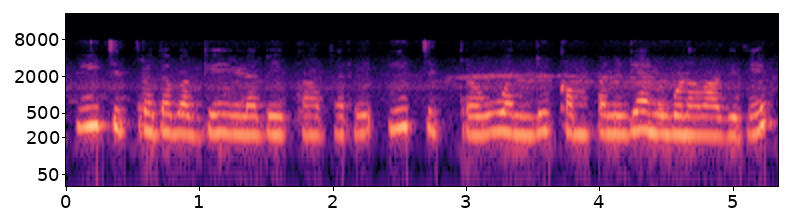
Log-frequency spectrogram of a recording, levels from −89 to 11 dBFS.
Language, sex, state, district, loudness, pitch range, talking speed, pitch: Kannada, female, Karnataka, Bidar, -16 LUFS, 225-270 Hz, 100 wpm, 240 Hz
